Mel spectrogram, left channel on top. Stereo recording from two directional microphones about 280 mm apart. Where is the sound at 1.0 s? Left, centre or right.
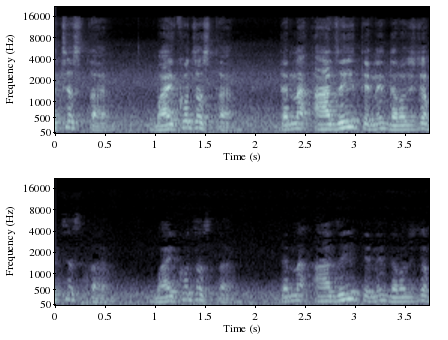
Centre.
